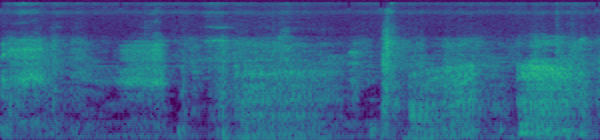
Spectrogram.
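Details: Pet dog indoors making weird noises its owner says he has never heard before: low rumbling growls with broad, noisy bursts and short whining tones, fairly quiet throughout.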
